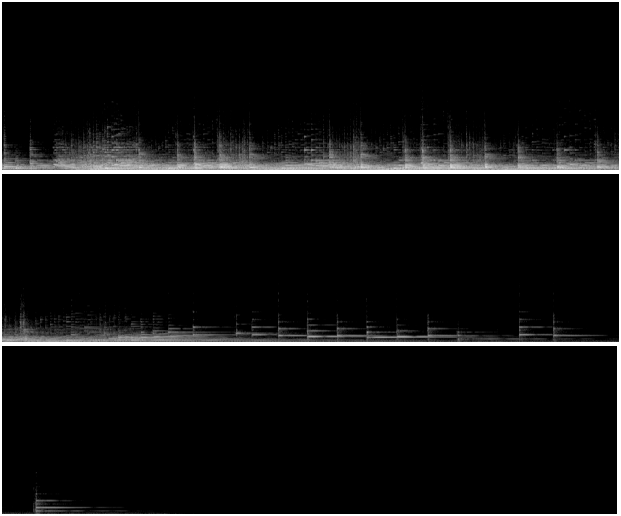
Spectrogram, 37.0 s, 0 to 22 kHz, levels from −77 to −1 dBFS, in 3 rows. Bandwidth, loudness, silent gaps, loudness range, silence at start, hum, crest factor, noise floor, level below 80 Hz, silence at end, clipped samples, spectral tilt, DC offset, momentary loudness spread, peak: 6 kHz; -23 LUFS; none; 19 LU; 0 s; none; 22 dB; under -90 dBFS; -42 dBFS; 11.05 s; under 0.1%; -9.5 dB/octave; under 0.1%; 22 LU; -4 dBFS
